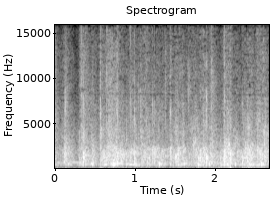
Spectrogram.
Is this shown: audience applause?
yes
